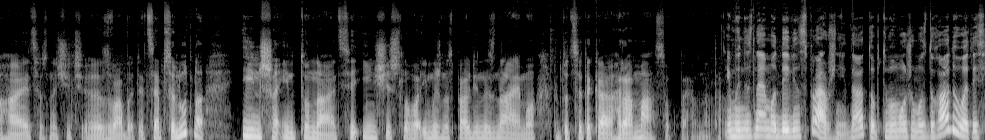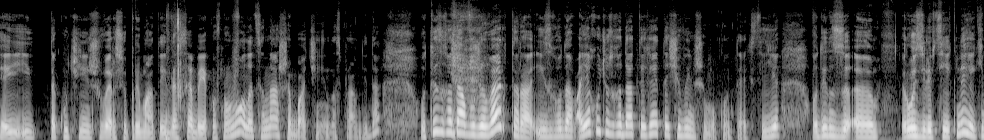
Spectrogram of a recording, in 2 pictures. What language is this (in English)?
Ukrainian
